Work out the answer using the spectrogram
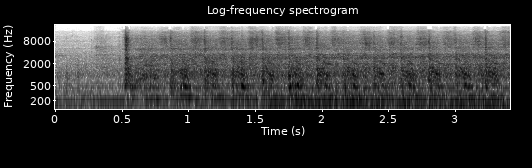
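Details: Tata Winger diesel after timing belt replacement and fuel bleeding, cranking: starter grinds over steadily about two turns a second and the engine never fires; no glow plug heat because the heater fuse is blown.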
